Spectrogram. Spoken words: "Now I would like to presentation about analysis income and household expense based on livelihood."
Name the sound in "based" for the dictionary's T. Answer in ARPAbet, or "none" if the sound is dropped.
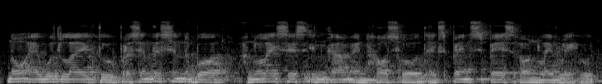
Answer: none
